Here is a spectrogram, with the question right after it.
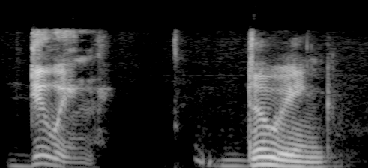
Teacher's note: let's put that stress on the ooh sound.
